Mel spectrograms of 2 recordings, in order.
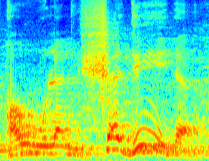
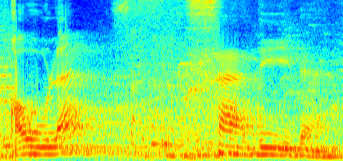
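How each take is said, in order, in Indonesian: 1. Sadida diawali dengan bunyi sh. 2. Sadida diawali dengan bunyi s biasa. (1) "Tapi keliru" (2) "Sadida pakai sin"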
